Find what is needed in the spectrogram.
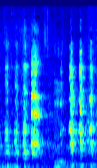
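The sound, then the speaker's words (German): A flock of agitated, frightened geese cackles in a rapid run of many loud, nasal honks that overlap one another. “Ist ja, eine Gans ist ja ein Herdentier. Die leben ja in einer Herde.”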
